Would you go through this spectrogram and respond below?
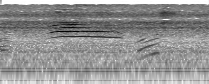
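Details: Cat under a pipe at a refinery site where a mother has given birth: one clear, level meow that falls at its end, followed by two quick rising chirps, with a steady low mechanical hum and brief human voice.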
